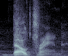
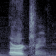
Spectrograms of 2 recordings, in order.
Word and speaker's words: Bertrand: she needs to understand in Puerto Rico we add the L to a lot of things PTO Rico right it's like so I keep calling her beltrand and it's Bertrand it's Kelly now it's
